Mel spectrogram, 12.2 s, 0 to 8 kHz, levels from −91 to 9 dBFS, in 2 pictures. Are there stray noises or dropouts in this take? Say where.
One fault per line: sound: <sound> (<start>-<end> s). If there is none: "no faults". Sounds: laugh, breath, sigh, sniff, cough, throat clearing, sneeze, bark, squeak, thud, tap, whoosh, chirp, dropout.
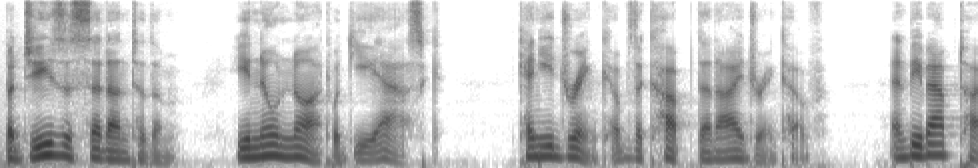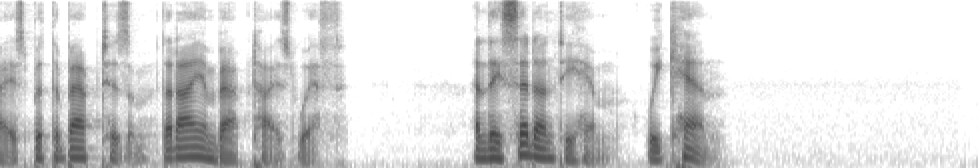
no faults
